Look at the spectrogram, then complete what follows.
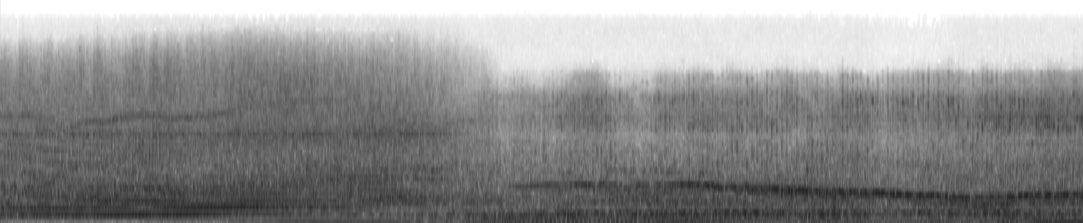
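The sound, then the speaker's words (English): A propeller plane's engine roars loudly, then its tone drops and settles into a steadier, lower drone as the aircraft lands and taxis along the runway. “I'll taxi to the end of the runway and cut the engine there.”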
